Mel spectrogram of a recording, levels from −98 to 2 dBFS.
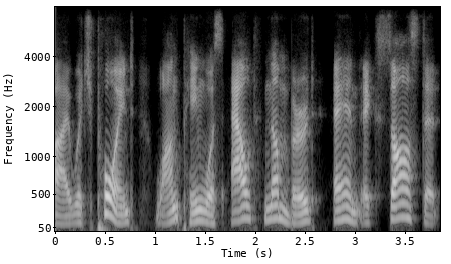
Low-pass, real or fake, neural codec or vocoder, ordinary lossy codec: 7.2 kHz; fake; codec, 24 kHz, 0.5 kbps, DualCodec; Opus, 16 kbps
